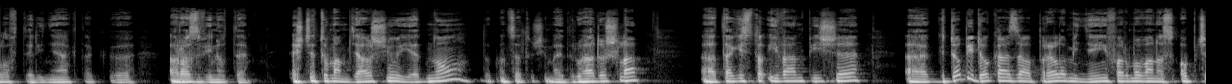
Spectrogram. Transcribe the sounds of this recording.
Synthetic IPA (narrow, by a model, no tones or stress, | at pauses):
lɔft̪ɛd̪iɲɛakt̪ak | ɾɔzʋinut̪ɛː | ʔɛʃcɛt̪umaːmɟalʃɪujɛd̪nud̪ɔkɔnt͡sat̪uʃimajd̪ɾuɦaːd̪ɔʃla | t̪aɡist̪ɔʔiʋaːnpiːʃɛ | ɡd̪ɔbid̪ɔkaːzalpɾɛlɔmiɟɲɛinfɔɾmɔʋanɔsɔpt͡ʃ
